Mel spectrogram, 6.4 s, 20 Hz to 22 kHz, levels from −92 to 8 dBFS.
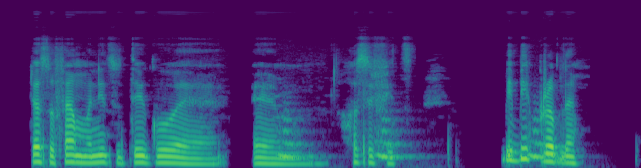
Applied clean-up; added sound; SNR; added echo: none; Brass instrument; 9 dB; none.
